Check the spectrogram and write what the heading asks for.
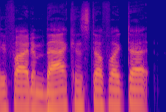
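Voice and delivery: ordinary talk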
